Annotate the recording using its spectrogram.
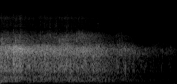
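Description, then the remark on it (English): Audience clapping in a dense, steady wash of applause that holds loud at first, then gradually thins and fades out. “Your clapping is shaking the house”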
